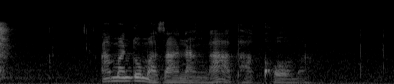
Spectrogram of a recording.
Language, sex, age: Xhosa, male, 20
